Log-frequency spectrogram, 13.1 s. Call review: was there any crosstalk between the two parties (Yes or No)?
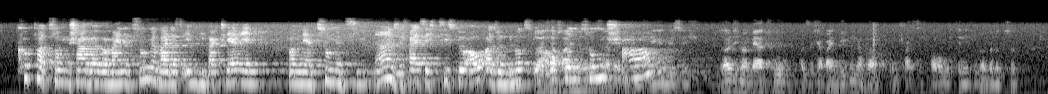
Yes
